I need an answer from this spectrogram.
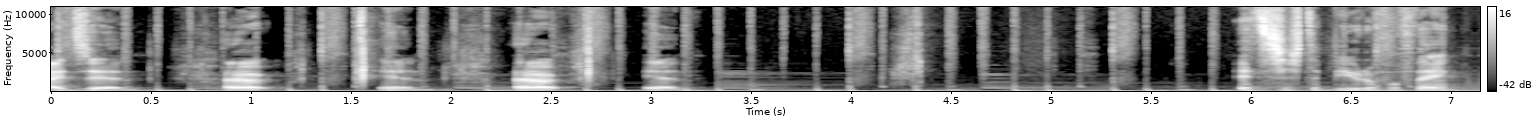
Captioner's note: swiping and clicking sounds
